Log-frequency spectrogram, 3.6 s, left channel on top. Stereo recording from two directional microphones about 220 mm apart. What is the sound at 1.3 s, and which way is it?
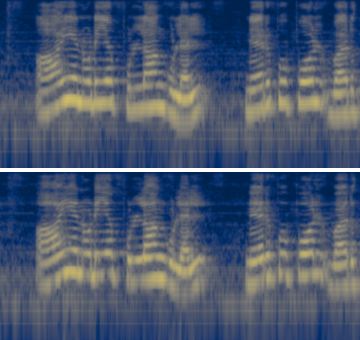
A woman's voice, 35° left (ahead or behind).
